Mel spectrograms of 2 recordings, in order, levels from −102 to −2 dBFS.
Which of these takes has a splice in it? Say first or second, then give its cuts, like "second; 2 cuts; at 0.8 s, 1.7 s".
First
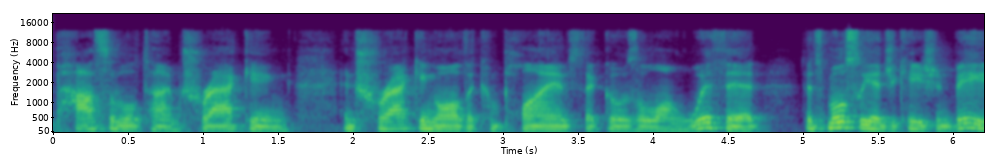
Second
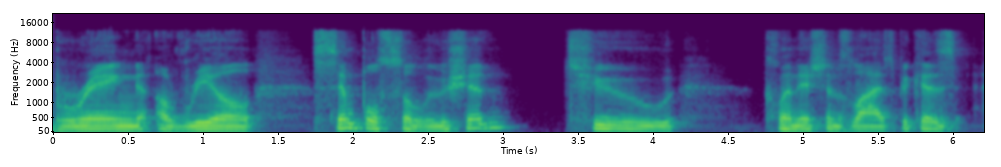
second; 1 cut; at 1.8 s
